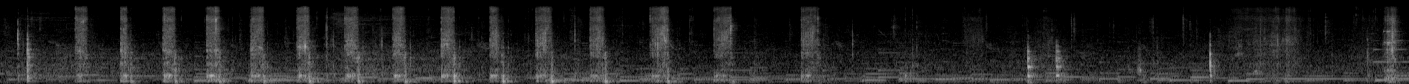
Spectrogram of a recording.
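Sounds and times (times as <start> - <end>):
knife slicing onion on wooden board: 0.8 - 7.4, 8.0 - 8.3.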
